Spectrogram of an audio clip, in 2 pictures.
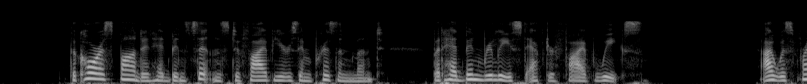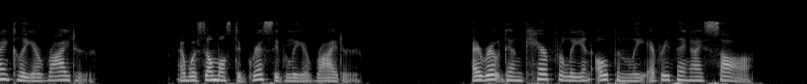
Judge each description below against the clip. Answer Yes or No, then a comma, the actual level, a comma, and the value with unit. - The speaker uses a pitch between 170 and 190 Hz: Yes, medium, 185 Hz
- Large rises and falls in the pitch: No, average, 3.6 semitones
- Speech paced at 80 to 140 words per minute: Yes, slow, 135 wpm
